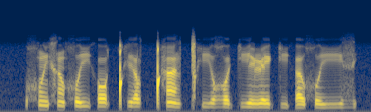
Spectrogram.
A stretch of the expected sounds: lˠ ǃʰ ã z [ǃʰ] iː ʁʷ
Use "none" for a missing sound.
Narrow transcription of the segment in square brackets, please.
ǀʰ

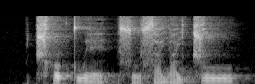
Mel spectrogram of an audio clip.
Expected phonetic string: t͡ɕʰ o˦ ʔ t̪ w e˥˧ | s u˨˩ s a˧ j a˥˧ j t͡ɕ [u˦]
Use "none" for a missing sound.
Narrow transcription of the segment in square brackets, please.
u˦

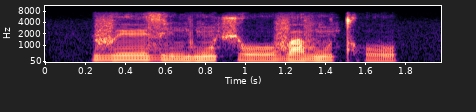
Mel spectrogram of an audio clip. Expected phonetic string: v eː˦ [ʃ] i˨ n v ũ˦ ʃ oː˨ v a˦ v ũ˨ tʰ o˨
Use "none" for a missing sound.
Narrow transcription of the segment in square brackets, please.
z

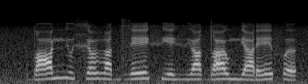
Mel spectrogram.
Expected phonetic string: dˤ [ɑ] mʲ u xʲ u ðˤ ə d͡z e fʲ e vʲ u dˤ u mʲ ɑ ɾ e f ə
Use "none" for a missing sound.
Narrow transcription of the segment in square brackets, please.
ɑ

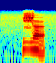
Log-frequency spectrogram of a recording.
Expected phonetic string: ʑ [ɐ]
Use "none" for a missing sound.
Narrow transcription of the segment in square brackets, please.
ɐ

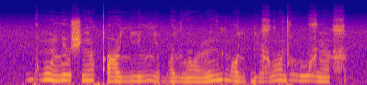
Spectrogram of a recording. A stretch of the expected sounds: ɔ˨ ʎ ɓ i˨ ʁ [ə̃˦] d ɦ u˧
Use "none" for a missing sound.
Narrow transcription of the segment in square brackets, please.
ɔ̃˦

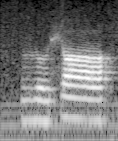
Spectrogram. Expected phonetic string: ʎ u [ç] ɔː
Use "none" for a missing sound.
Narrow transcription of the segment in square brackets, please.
ç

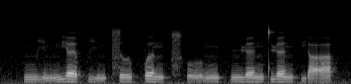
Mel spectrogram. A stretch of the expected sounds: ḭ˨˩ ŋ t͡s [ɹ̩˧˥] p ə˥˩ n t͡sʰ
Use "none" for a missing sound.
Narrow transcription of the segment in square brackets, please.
ɹ̩˧˥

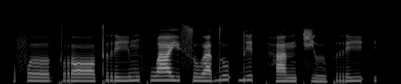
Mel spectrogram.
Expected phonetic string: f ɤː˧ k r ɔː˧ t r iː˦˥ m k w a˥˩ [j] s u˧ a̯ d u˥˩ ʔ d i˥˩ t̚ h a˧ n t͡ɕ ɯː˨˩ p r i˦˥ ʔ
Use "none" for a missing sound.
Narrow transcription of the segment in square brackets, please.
j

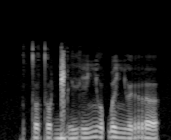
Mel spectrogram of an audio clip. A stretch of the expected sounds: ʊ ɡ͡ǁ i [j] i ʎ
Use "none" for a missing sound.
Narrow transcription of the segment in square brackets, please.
j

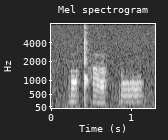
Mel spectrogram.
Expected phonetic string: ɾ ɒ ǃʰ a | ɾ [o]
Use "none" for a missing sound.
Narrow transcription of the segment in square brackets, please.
ɔ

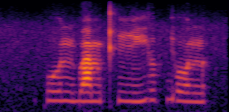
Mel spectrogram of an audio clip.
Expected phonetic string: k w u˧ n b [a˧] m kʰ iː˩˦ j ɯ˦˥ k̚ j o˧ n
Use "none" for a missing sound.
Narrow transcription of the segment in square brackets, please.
a˧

